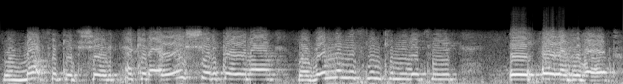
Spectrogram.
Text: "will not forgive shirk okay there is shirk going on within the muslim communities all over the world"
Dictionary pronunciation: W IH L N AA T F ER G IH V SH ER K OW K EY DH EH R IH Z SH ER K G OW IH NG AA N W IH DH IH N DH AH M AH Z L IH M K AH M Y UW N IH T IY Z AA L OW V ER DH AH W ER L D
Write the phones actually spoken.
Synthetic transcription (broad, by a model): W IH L N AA T F ER G IH V SH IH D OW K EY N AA W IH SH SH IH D G OW IH NG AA N W IH DH IH N DH AH M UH S L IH M K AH M Y UW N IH T IY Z AA L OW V DH AH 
